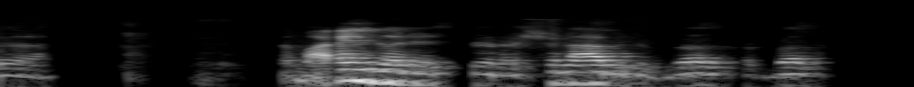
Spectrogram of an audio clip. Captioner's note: foreign language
